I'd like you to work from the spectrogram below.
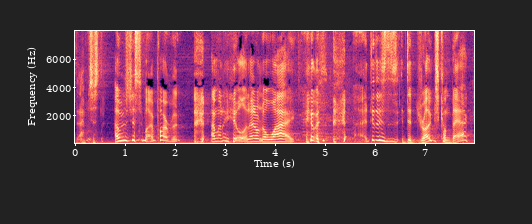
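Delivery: high, dazed mock confusion; a lightly voiced befuddled man on a hill; bewildered retelling. Friend recalls waking on a hillside, dazed and high-voiced.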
